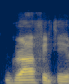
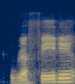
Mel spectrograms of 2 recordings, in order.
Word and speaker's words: graffiti: graffiti i know we we sometimes we pronounce like gravity right but in this case we have to press graffiti graffiti on walls and buildings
